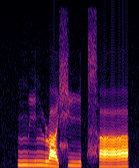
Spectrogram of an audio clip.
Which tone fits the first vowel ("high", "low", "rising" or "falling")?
high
